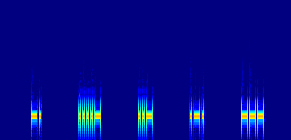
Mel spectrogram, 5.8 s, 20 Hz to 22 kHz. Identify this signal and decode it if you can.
Morse code, heard as a keyed tone, about 30 wpm, spaced as for 10 wpm, 700 Hz. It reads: N4URO
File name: Lesson 17g - Letter u - Call Signs 30wpm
